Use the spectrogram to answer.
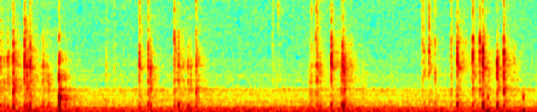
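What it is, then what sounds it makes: Plastic toy capsule tapped with nails. A hand-sized, purple-and-white hollow plastic Hello Kitty-shaped LOL surprise capsule is held in both hands and tapped and scratched with long dark-painted nails. Quick, bright, clicky taps in irregular bursts sound much like keyboard typing over a faint steady hum, each hit fading almost instantly.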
